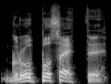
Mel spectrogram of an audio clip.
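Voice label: Italian speech Pilots Bomber; World Of Warships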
